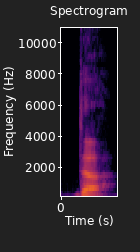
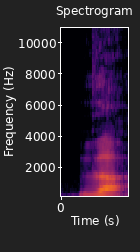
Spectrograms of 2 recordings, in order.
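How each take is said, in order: First: The word begins with a D-like sound. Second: The word begins with a soft TH sound. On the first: The speaker calls it wrong. "students will say duh" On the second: The speaker calls it right. "We want the T H sound"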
